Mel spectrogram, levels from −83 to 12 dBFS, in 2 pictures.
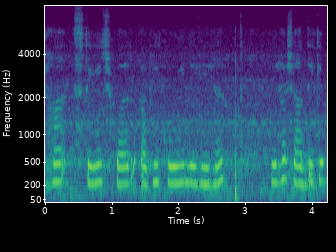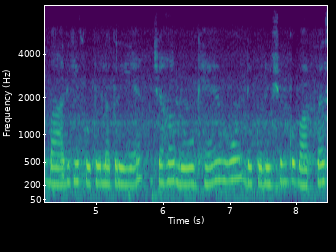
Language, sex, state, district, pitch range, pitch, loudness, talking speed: Hindi, female, Rajasthan, Bikaner, 215-240 Hz, 230 Hz, -15 LUFS, 170 wpm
